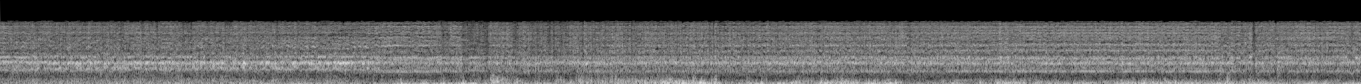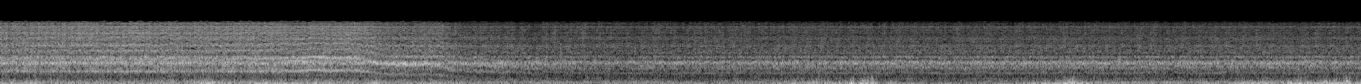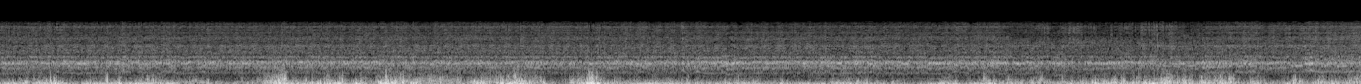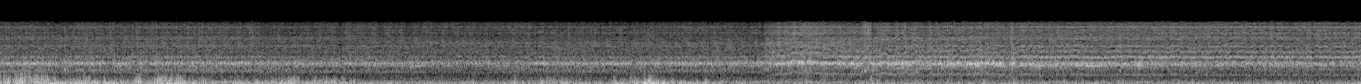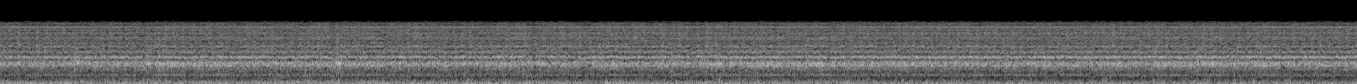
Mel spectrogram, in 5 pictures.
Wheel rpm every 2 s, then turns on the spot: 170, 160, 160, 160, 160, 170, 160, 160, 140, 80, 70, 70, 70, 70, 70, 70, 70, 70, 70, 70, 80, 80, 80, 80, 110, 120, 110, 120, 110, 110, 120, 120, 110, 110.
none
